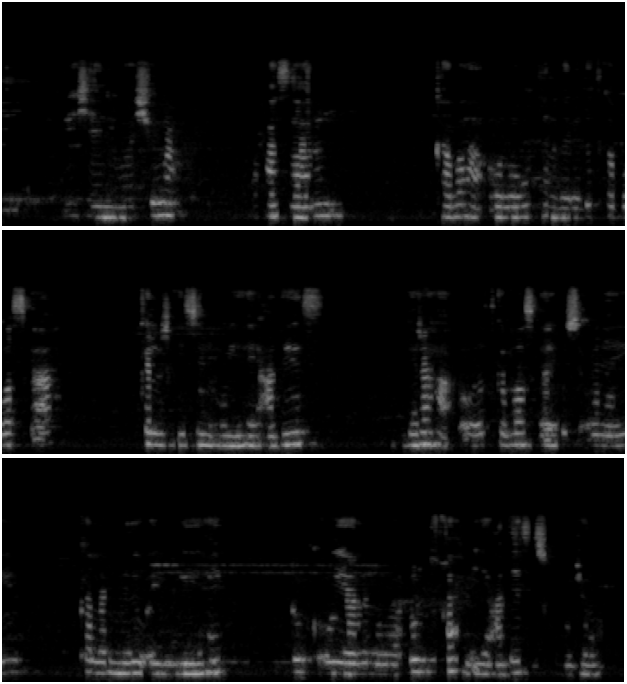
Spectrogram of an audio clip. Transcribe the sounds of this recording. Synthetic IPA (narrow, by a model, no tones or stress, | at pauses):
mɪʃɛnɪmɐʃuːʕ | wɑħɑːsaːɾɐn | kʰɐβɐɦɐʔɔːlɔːɣʊt̪ʰɐlɣɐɾɛd̪ɐd̪kʰɐbɔːskʰɐɐh | kʰɐlɐrkʰiːsʊnɐuːjɐɦɛjʕɑd̪ɛːs | b̪ɪɾɐɦɐʔɔːd̪ɐd̪kʰɐbɔːskʰɐɛjkʰʊsɔʕɔnaːjɛːn | kʰɐlɐrmɪðɔwʔɛjuːjɛjɐɦɛj | ɖʊlkʰɐʊjaːlɐnɐwɑːɖʊlkqɑħlijɞʕɑd̪ɛːsɪskʰʊbʊd͡ʒʊɣɔ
